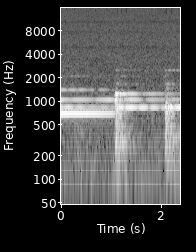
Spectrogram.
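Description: Grand piano accompaniment: a held chord dies away, and a new chord is struck about a second in and left to ring.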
